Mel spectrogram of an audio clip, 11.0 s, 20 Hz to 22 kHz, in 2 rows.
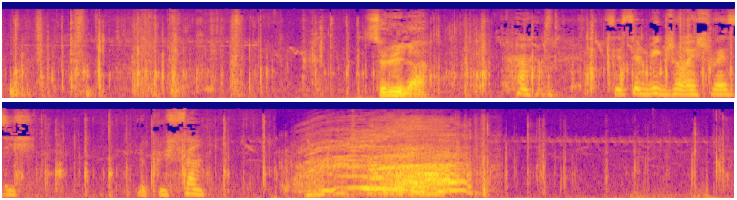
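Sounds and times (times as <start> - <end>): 
horse hooves clip-clopping on a hard surface as horses are led out: 0.0 - 10.9
speech: 2.8 - 5.8, 6.5 - 7.2, 7.8 - 9.1.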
